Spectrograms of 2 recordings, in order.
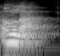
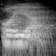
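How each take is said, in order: First: The middle consonant is an L sound. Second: The middle consonant is a Y sound. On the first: The speaker calls it wrong. "they are spelled Ola, like Ola" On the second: The speaker calls it right. "You don't pronounce the L's"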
